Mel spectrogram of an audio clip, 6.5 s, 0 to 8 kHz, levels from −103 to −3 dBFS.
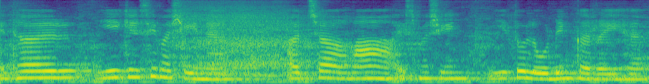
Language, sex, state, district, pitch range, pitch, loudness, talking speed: Hindi, female, Chandigarh, Chandigarh, 200-235 Hz, 215 Hz, -14 LUFS, 140 wpm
